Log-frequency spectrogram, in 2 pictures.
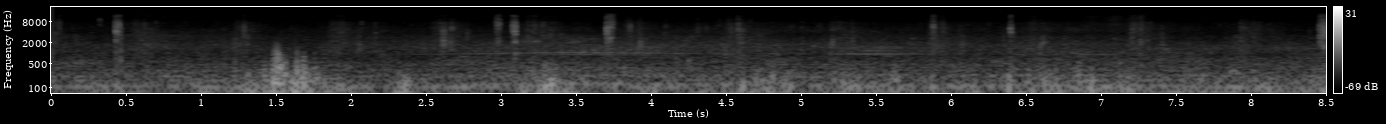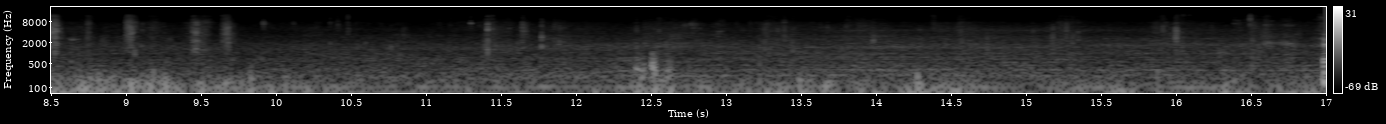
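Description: Wind rumbling on the microphone, with scattered light clicks and a faint brief tone about three seconds in.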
